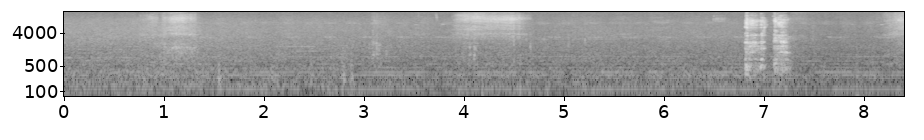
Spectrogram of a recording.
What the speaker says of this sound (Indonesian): Udah batuk. Siapa yang batuk?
